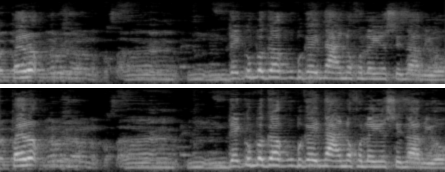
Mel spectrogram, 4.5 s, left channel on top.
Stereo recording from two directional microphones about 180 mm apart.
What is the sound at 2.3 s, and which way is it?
Speech, 40° right (ahead or behind).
